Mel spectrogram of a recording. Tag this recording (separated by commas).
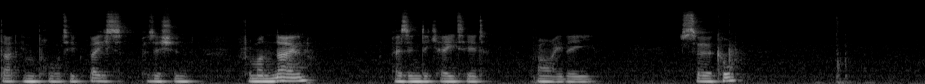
Computer keyboard, Speech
